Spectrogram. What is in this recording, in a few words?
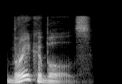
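"breakables", British English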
